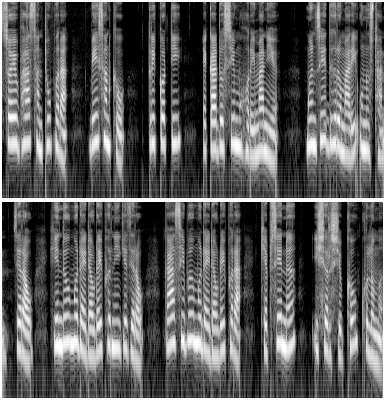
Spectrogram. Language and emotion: Bodo, neutral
